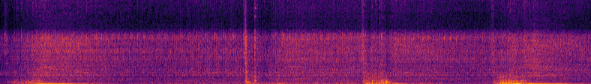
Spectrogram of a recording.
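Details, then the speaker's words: Geely CK with new spark plugs, before replacing throttle position sensor and ignition leads: fine when revved gently, but sharp throttle blips bring stumbles, jerks and backfire pops; misfire on acceleration, cause suspected, not confirmed. "Тобто виходить підстрелює якщо більш-менш потихеньку то добре якщо резко двигун кидає двигун підтраює двигун підстрелює"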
